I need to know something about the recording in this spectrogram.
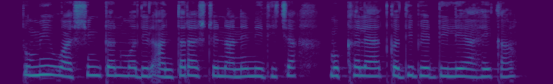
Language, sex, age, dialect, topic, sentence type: Marathi, female, 31-35, Varhadi, banking, statement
